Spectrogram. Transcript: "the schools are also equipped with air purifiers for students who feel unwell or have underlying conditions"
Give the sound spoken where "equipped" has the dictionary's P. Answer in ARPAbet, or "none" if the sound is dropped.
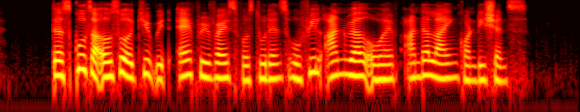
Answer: none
